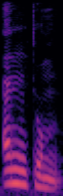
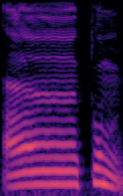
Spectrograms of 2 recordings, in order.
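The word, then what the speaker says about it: أنتم: mouth only, which is antum. Okay, I don't pronounce the n sound but keeping the nasal sound in my nose of the noon. I say antum, and this takes the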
